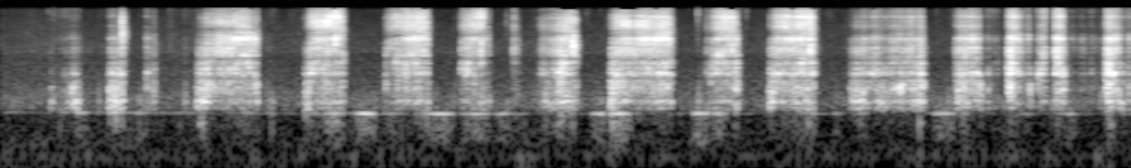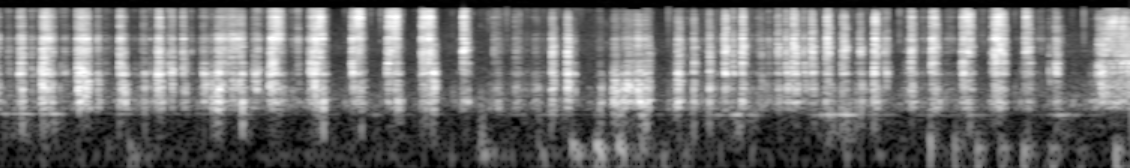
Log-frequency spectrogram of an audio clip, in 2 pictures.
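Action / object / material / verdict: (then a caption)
scrape / black-coated scratch art paper card scraped with a wooden stylus / coated paper / none. A wooden stylus scrapes broad patches off the lower area of a flat, black-coated scratch art paper card, leaving black crumbs piled up. Dozens of short, bright, raspy scratching strokes come in quick bursts with brief silent gaps between them, over a faint steady hum.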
